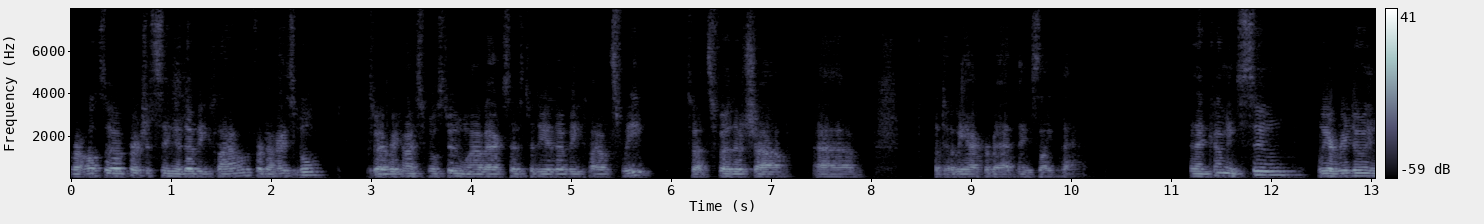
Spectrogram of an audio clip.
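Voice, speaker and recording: At a fairly quick pace, a man talks with medium pitch and fairly even intonation. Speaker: school district technology director. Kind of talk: presentation report at board meeting. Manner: fast.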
